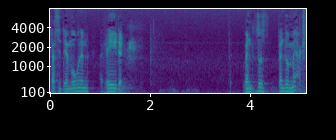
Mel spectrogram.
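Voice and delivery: ordinary talk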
